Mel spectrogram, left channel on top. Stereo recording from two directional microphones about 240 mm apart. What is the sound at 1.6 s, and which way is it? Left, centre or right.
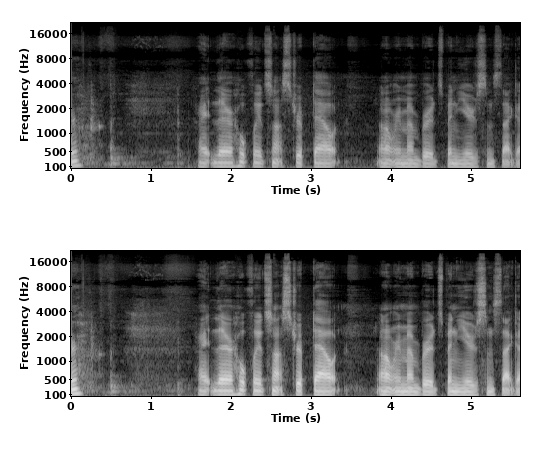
Speech, right.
